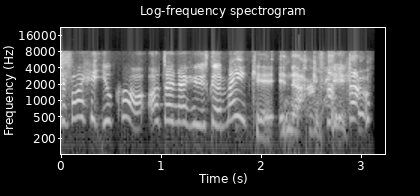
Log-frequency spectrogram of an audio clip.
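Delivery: high, indignant rant at the other driver, a laugh breaking in; livid retort. Retold or imitated. Retelling a near crash, a high indignant rant. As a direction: imitate her livid outburst at the old lady. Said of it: "I was like".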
